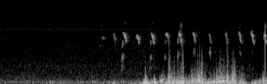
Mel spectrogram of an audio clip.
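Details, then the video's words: Young Northern harriers, grown and growing independent, at dinner time as their mother drops a meal: rapid high repeated squealing notes building up quickly, mixed with loud low thumping and rustling. "Sky Dancers: A Northern Harrier Family Adventure: Dinner Time"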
